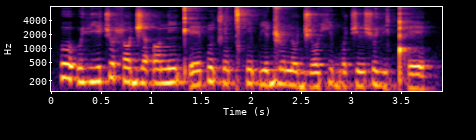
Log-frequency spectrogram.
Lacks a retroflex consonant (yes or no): no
